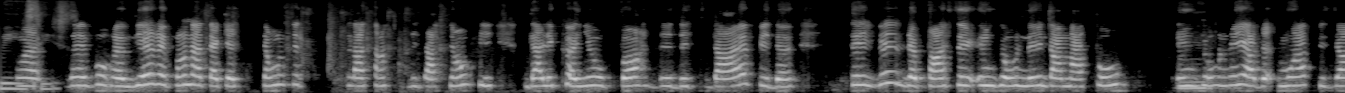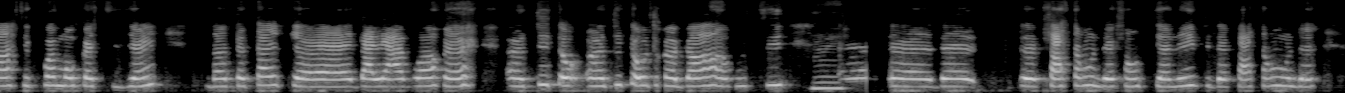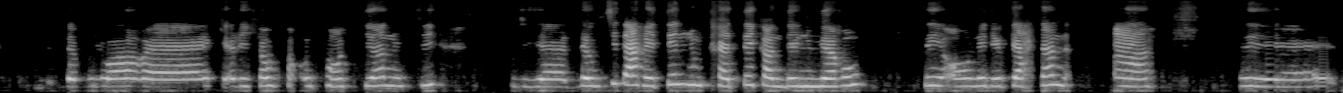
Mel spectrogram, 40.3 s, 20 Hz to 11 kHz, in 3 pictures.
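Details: 29-year-old woman with cerebral palsy caused by lack of oxygen at birth, speaking French in an interview; she appears to mention speech difficulties; finding: dysarthria associated with cerebral palsy.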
